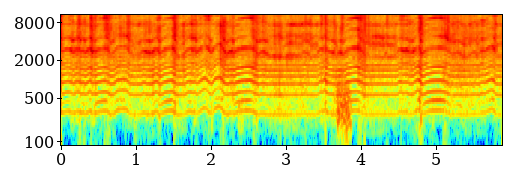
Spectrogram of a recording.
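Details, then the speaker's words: STIHL string trimmer cutting tall grass with line about 4 in too long (guard's line cutter missing); high engine note keeps sagging and recovering, engine labouring under the overlong line. "Okay, that line is way, way, way too long. So, I did notice this earlier. The line cutter on this brush cutter guard right here is missing. I don't know if I just got rid of it or what, but my line is really about 4 in too long. Did you hear how much harder that works?"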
